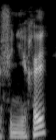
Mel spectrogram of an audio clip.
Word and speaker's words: finirai: Alors en théorie, il y a une petite différence de prononciation pour le futur. Ici à i on entend un e un peu plus fermé qui correspond au e accent aigu.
